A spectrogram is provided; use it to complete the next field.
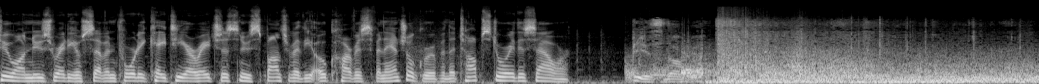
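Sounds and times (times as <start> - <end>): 
speech: 0.0 - 8.3
vacuum bomb explosion: 6.3 - 10.3.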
